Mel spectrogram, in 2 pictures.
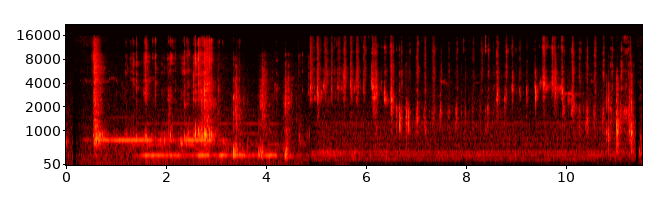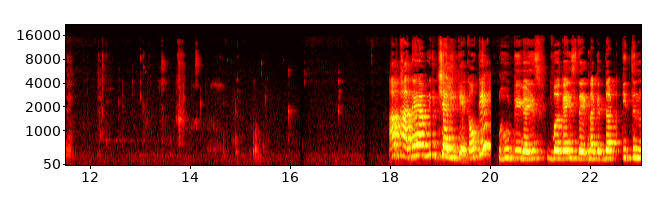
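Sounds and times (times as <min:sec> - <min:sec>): crunchy chewing of waffle cone: 0:01.2 - 0:15.6.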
